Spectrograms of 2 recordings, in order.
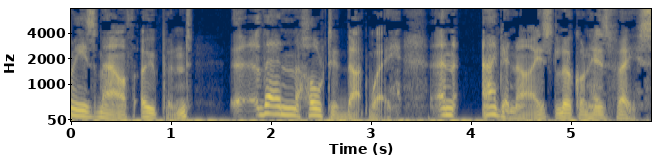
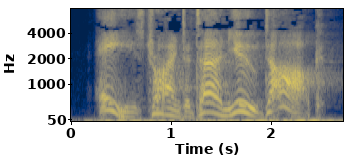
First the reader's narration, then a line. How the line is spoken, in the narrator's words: shrieked Gryffindor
